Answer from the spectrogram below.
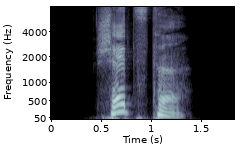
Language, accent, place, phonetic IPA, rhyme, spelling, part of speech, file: German, Germany, Berlin, [ˈʃɛt͡stə], -ɛt͡stə, schätzte, verb, De-schätzte.ogg
- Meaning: inflection of schätzen: 1. first/third-person singular preterite 2. first/third-person singular subjunctive II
